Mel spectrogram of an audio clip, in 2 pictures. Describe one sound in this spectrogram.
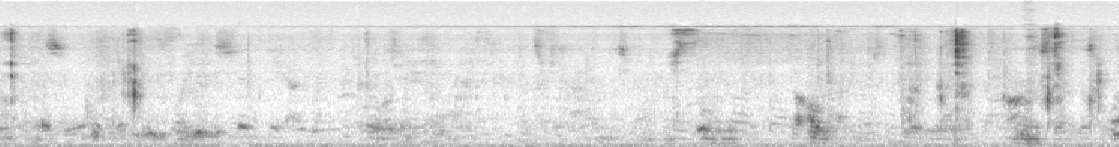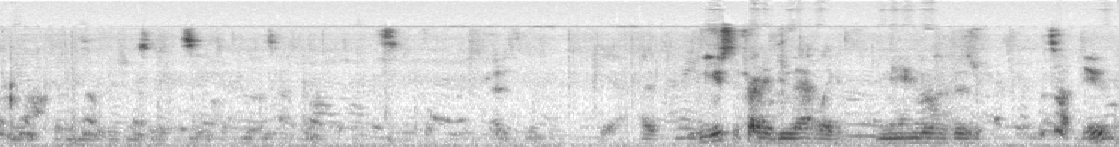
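Children chatter and talk in a room.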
